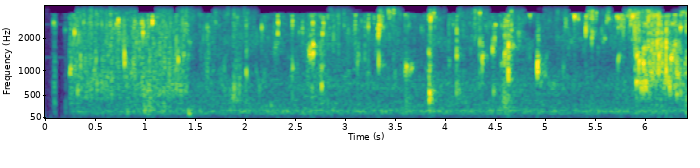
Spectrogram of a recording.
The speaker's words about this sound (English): That's a shitter. No, it is a water feature. That is how the water falls. I think it's a toilet, but okay.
